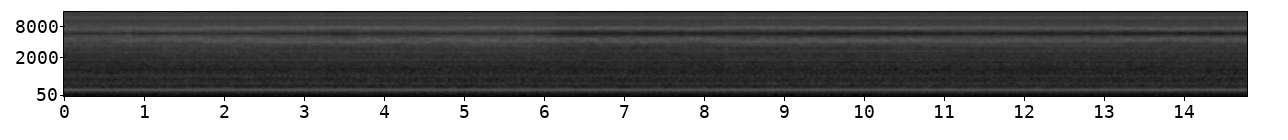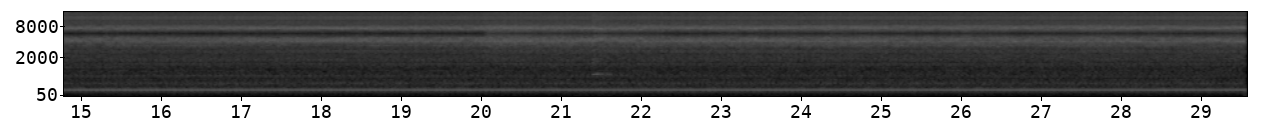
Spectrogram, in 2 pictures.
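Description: Exhaust fan running in a makeshift paint booth, a steady hum at one strong pitch that stays unchanged, a little loud.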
